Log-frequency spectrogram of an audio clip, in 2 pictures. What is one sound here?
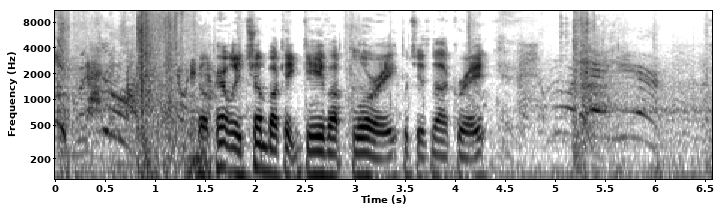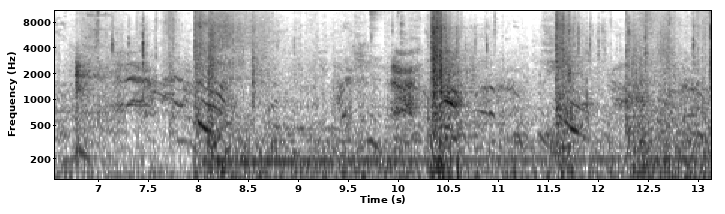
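Heavy punches thud in a video game fight.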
